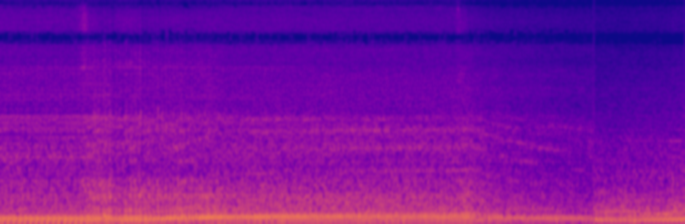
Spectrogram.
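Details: Old Champ forklift, unknown year, sat for years, after carburetor cleaning on temporary fuel tank plumbing; steady low idle note with even beat, no stumbles or misses; normal idle.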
